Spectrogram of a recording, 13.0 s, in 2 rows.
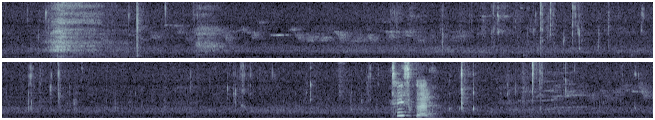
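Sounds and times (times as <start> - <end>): people chewing: 4.3 - 13.0.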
